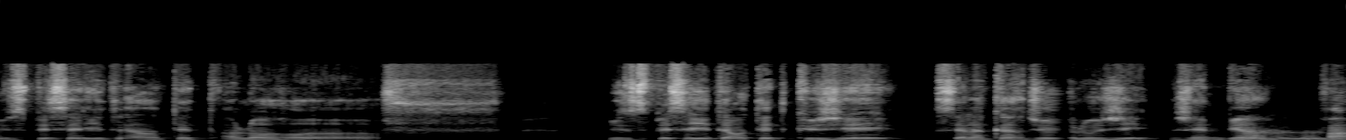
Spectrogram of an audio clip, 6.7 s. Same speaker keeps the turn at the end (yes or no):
no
